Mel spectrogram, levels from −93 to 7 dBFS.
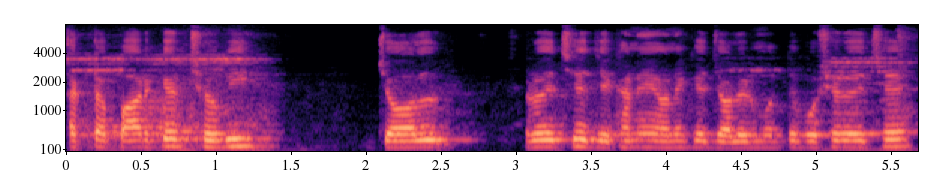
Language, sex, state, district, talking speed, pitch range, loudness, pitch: Bengali, male, West Bengal, North 24 Parganas, 125 wpm, 150-165 Hz, -15 LUFS, 155 Hz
